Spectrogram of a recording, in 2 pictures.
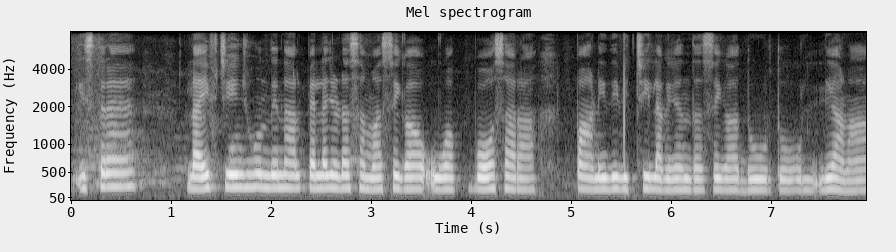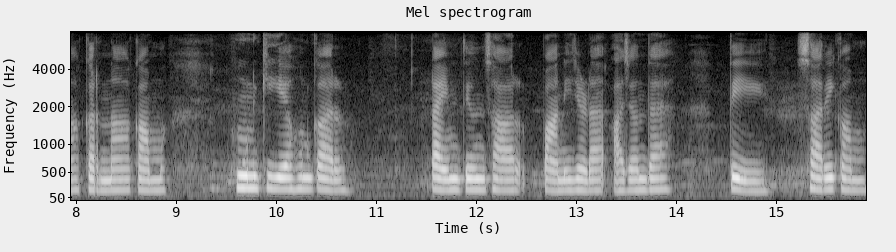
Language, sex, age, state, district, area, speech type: Punjabi, female, 45-60, Punjab, Jalandhar, urban, spontaneous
